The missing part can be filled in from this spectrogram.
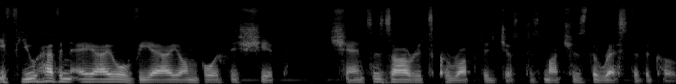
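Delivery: very quiet, hushed whisper. A player's character covers another character's mouth and speaks into her ear; whispering very quietly. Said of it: "whisper very quietly in her ear".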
